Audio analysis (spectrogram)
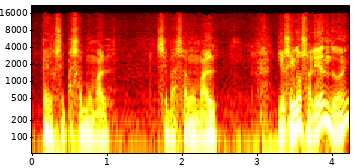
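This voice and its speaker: Very wide swings in pitch run through the speech of this man. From Seville. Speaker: firefighter awaiting kidney transplant. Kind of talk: testimony. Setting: studio.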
